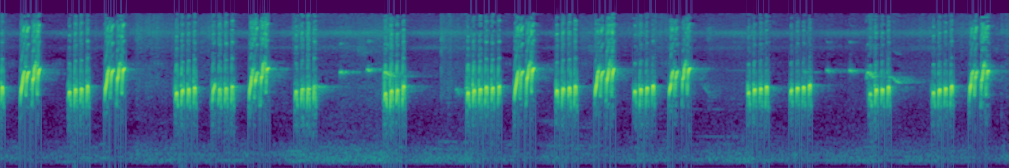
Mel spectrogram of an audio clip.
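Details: Lure song of the kutilang emas, a golden bulbul, for bird trapping, described as chatty and crystal-voiced. Steady run of short clustered chirp bursts, alternating mid and higher-pitched groups, repeated roughly twice a second, faint hum behind.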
